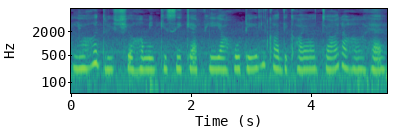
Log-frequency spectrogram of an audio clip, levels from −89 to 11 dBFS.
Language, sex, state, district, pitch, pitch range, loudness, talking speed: Hindi, female, Punjab, Fazilka, 220 Hz, 215-225 Hz, -17 LUFS, 135 wpm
